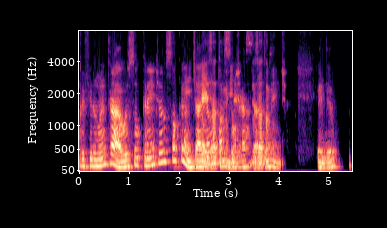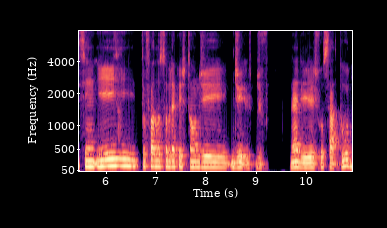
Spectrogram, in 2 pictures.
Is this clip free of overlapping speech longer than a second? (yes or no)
no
